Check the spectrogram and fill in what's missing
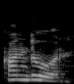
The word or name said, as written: Kondoor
